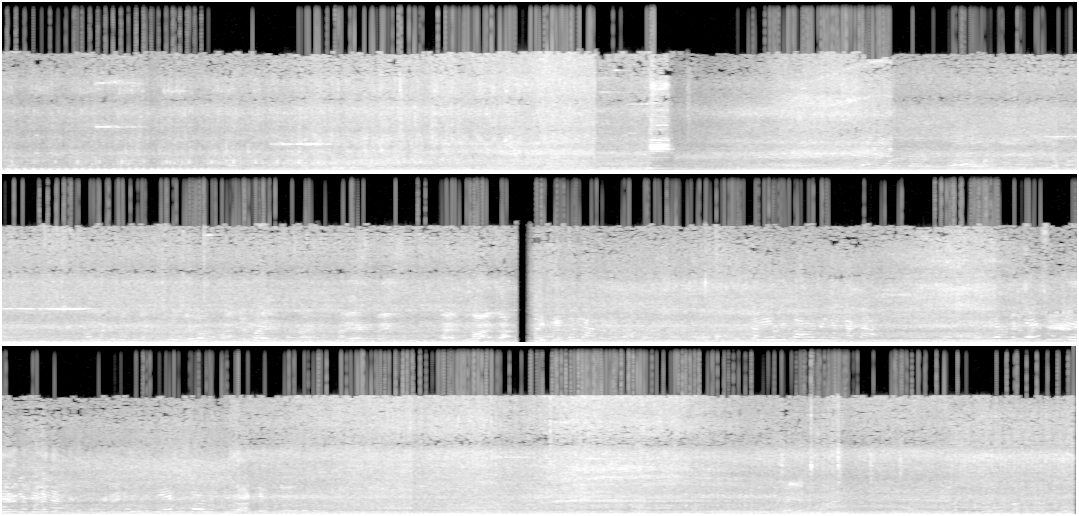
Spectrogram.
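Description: Busy road traffic: motorcycle and car engines running with horns sounding, under people talking, briefly cut out once about halfway through.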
